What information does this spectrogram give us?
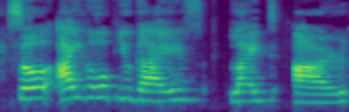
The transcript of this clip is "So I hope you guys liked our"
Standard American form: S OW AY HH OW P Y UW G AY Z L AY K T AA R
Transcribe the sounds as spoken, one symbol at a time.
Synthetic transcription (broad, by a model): S OW AY HH OW P Y UW G AY Z L AY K AA R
